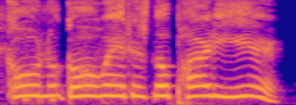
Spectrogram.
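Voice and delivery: high mock lady voice shooing him off; lady at the door telling a drunk guest to leave, high mock voice; imitating a grumpy lady. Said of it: "She's like".

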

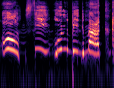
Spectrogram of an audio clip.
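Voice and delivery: very high, slow mock Spanish-accented woman. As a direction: pitch it way up as the employee. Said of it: "Finally, the employee understands and nods her head".

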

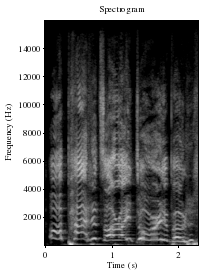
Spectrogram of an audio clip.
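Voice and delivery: put-on high, loud breezy old man voice; the man in the wheelchair forgives the driver, high loud and breezy; cheerful old man. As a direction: wave it off like a chirpy old fella. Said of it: "he goes".

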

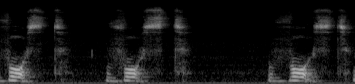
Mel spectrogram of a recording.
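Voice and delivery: Wurst as voscht, no R; German pronunciation. Shown as a demonstration. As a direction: Wurst said short with a silent R.

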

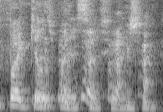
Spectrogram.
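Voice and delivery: usual speaking voice

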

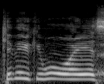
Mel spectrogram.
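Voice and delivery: high mock accent on "Kabuki Warriors"; put-on accent. Shown as a demonstration. Asked to say the name in the accent. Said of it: "say Kabuki Warriors in the accent".

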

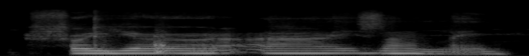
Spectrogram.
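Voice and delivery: slow, soft dramatic delivery; Bond theme line. Retold or imitated. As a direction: draw it out like a title song. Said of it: "and then".

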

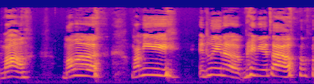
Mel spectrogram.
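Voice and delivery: high, insistent calling, replayed for laughs; calling out for mom. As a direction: imitate yourself hollering for mom from the bathroom. Calling mom for a towel, retold.

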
